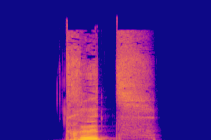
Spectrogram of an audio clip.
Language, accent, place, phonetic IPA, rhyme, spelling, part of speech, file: German, Germany, Berlin, [tʁɪt͡s], -ɪt͡s, Tritts, noun, De-Tritts.ogg
- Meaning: genitive singular of Tritt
